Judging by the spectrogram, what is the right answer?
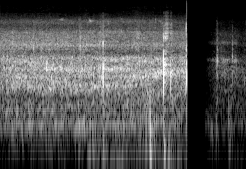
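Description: Creek water rushes steadily and close while a hiker wades across on foot in winter in the Great Smoky Mountains, with small splashes and knocks, then a sudden cut to near silence and faint trickling.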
